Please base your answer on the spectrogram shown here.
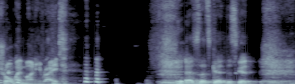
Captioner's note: laughs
